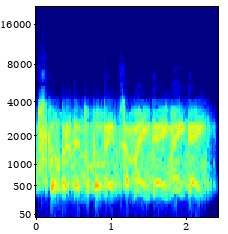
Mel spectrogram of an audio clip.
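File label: Italian damaged engine mood low, speech; War Thunder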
